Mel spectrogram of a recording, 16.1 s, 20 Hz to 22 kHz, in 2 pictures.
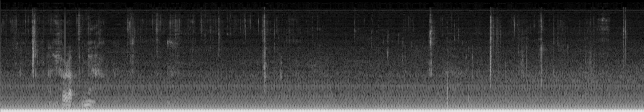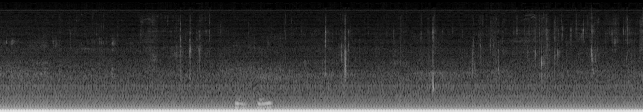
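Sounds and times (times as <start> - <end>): person chewing food: 0.0 - 16.0
steady low hum: 0.0 - 16.0
wet mouth clicks and smacks: 1.6 - 3.6.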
